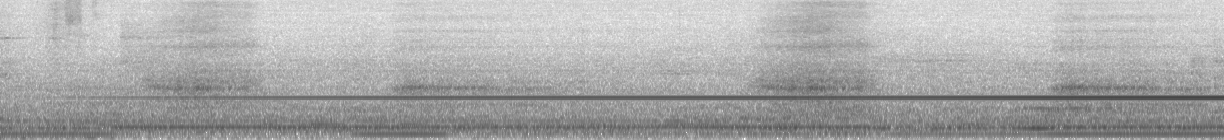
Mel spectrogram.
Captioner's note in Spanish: pitido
